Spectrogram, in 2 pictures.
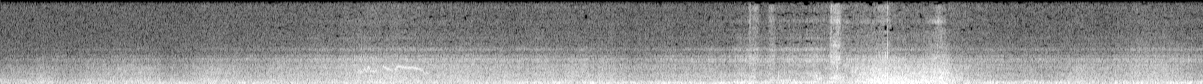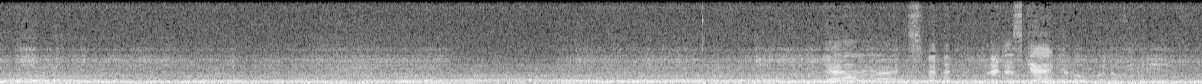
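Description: Wind rushing over the camera microphone in flight under a tandem paraglider, steady, with a louder gust about nine seconds in. A voice comes in near the end.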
